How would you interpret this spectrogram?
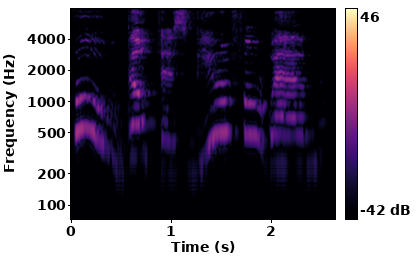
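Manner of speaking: high, loud, slow owl voice; owl asking. Acted. Owl asking who made the web, slow hooting voice. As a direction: hoot the "who" and stretch the question. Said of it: "asked the owl".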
